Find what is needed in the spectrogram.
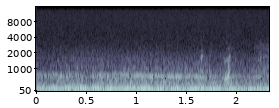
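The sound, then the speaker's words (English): A car engine rumbles steadily at low revs, idling at a red light, with a faint thin whine running above the drone and a couple of soft clicks near the end. No one speaks. “Oops, red light.”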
